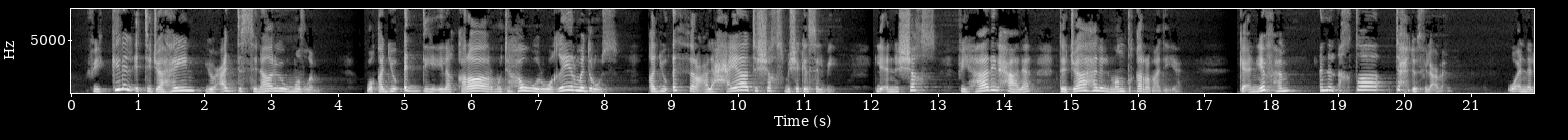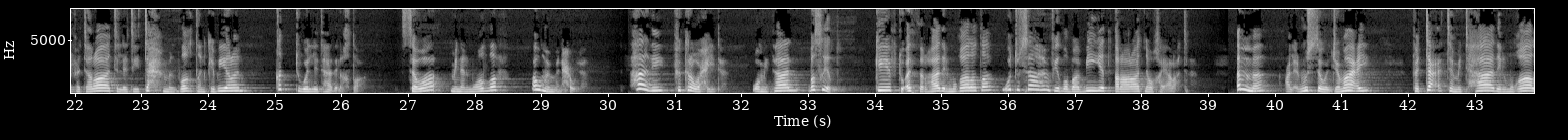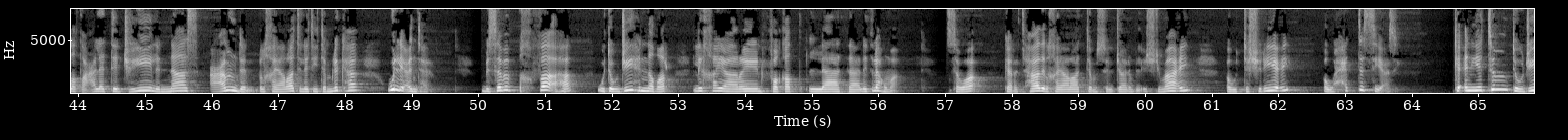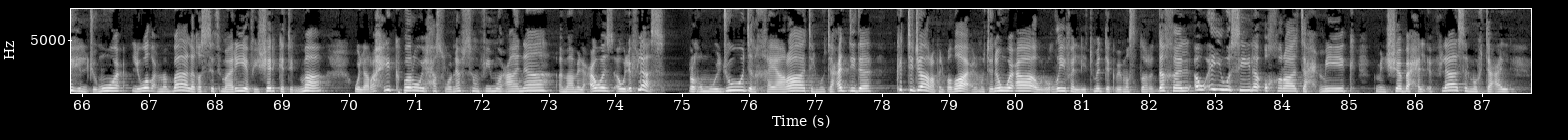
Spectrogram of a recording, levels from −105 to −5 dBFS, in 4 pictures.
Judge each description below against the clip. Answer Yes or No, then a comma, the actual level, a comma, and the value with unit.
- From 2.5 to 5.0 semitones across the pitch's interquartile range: No, wide, 5.6 semitones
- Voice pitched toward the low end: No, very high, 250 Hz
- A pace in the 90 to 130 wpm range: Yes, average, 100 wpm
